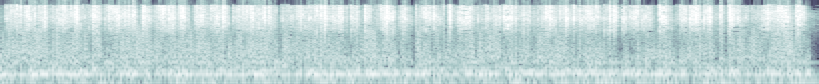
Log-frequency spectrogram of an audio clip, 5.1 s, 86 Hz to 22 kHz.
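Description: Long acrylic nails scratch fast across the hollow metal mesh grille of a silver condenser microphone. The sound is a dense, loud, continuous rasping with a heavy low rumble, a steady hum near 176 Hz, and streaks of bright hiss. It cuts off abruptly at the end.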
